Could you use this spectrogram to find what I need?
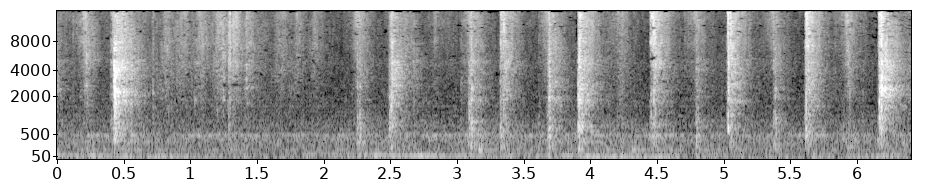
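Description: Tarot cards being shuffled and drawn, a faint run of many crisp paper flicks and taps in an uneven rhythm, with one sharper snap near the start and no voices.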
